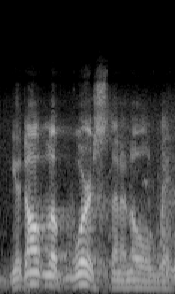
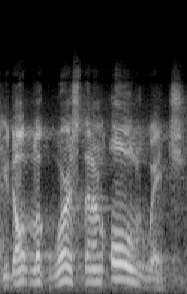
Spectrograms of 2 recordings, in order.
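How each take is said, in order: First: The word 'worse' is stressed. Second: The word 'worse' is not stressed.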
